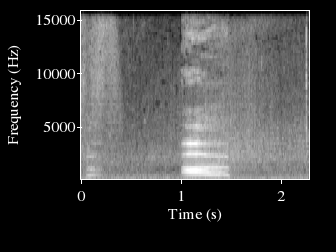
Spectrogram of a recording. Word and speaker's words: pho: I believe it's pronounced pho. This is a question from chat.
